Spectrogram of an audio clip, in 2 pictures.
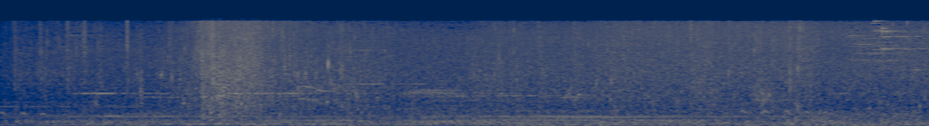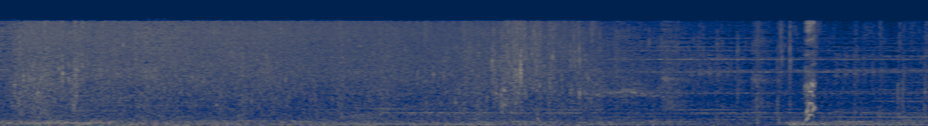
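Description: Rushing waterfall in the Hogwarts Legacy video game, a steady broadband roar of falling water with brief louder swells and a sharp knock near the end.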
